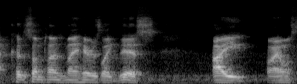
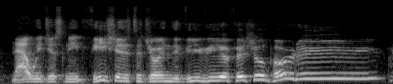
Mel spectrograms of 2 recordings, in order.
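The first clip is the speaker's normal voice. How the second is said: higher, slower put-on read; playful chat voice; 7 semitones higher, slower than usual. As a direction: read it like an eager fan.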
